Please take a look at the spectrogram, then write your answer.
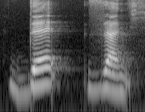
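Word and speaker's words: des amies: Des than me several female friends and the S and the E are silent de zani and in everyday spoken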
